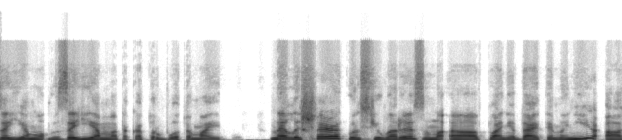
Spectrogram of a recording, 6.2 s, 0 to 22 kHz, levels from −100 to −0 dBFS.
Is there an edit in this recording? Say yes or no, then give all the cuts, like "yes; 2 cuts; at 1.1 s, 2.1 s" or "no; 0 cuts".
yes; 1 cut; at 2.4 s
